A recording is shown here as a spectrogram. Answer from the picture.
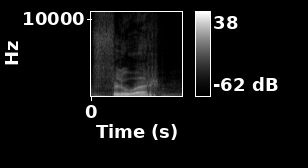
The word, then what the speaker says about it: flour: So she talks about fluor, for flour. – So yeah. to use an oo sound for what for me is an ow sound.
